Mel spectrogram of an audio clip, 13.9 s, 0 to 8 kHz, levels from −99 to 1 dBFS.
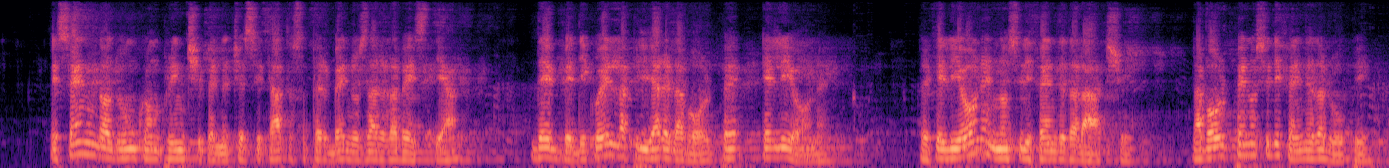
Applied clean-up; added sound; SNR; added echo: neural separator model SepFormer DNS4.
